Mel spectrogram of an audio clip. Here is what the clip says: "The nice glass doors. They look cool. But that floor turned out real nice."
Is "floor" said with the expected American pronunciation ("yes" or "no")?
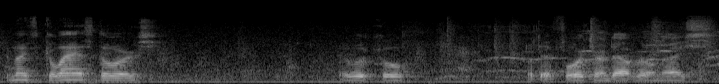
no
